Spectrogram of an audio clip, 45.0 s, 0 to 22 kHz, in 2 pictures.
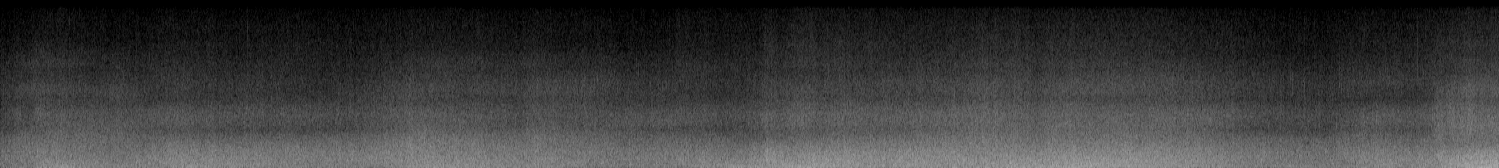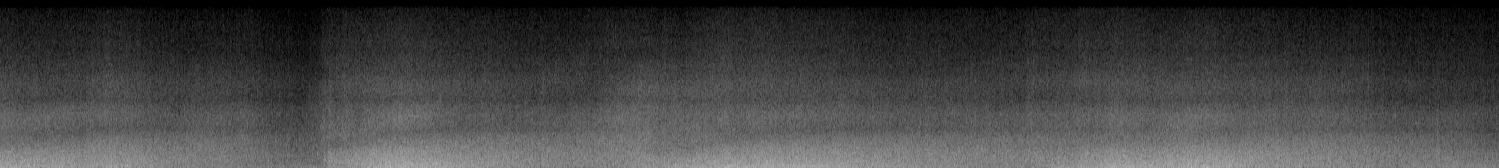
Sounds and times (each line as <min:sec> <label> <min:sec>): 0:00.0 waves 0:44.9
